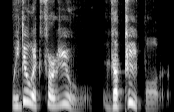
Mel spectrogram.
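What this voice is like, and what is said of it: Imitates another person's voice. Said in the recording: “What was that saying accent there?”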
